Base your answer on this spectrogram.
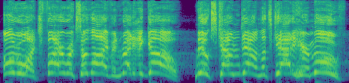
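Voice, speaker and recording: An actor playing a tough squad soldier in a military shooter game, giving urgent, clipped battlefield callouts. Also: male voice, very high-pitched, fast, vocal fry, sharp tone, shouting, long reverb tail, full character voice. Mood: urgent shouting. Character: tough male soldier on a squad fighting aliens.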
